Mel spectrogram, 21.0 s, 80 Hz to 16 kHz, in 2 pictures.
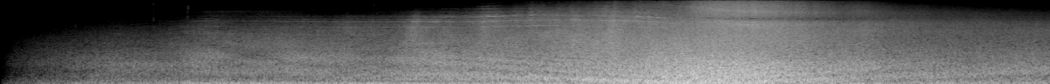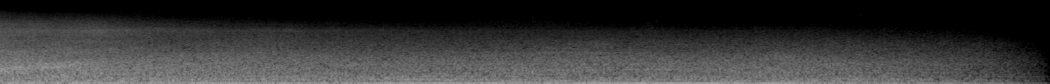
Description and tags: Jet Plane 7
A commercial jet passing overhead.
Aircraft, Airplane, Field-Recording, Flight, Flyby, Jet, Landing, LAX, Overhead, Plane, Transportation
